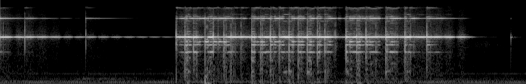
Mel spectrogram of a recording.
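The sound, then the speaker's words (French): A doorbell rings again: a short ring fades out, then a loud, shrill, continuous ringing lasts about three seconds before cutting off sharply. “Plusieurs fois. Silence. L'on sonne encore une fois.”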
